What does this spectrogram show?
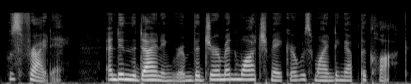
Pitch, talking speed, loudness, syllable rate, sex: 200 Hz, 235 wpm, -20 LUFS, 6.0 syllables/s, female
